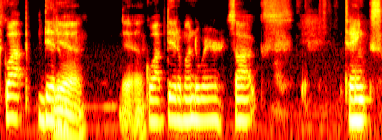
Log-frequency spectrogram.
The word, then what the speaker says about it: Guapdidem: so just to make sure I'm saying it right, it's Guapdidem.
